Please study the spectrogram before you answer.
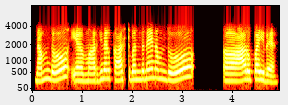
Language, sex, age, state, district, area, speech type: Kannada, female, 18-30, Karnataka, Dharwad, urban, conversation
